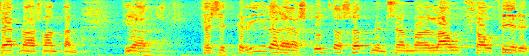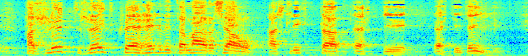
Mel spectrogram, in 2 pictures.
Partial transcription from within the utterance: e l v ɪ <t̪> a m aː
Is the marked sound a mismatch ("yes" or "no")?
no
